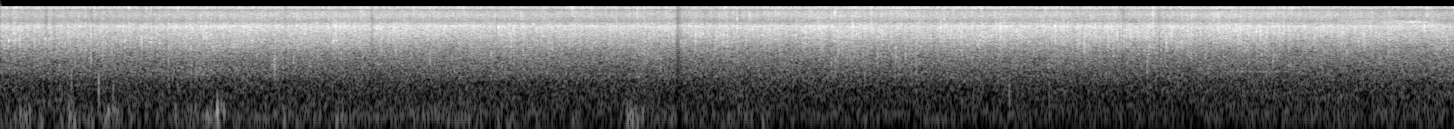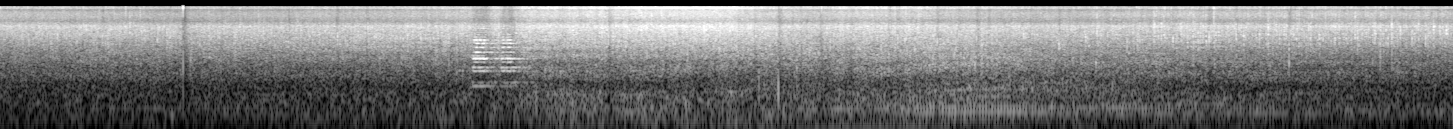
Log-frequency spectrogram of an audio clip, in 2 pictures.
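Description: Heavy rain falling steadily on a flooded street. About two-thirds of the way through, a short horn toot, then a vehicle's engine passes, louder for a few seconds before fading.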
